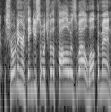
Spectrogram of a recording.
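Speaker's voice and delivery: high, bright streamer greeting; cheerful welcome. Real, not acted. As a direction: welcome them in, pitched high. Streamer greets a new follower.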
